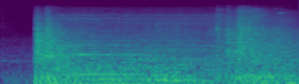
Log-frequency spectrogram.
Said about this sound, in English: The door closes behind Alice.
